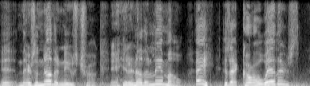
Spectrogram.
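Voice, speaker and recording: A man voicing an excitable, emphatic male wrestling promoter in an audio drama, gushing and nervously hurried. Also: high voice, vocal fry, a little hiss or hum, voice pushed up, heavily acted. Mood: excited. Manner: emphatic, exclamatory. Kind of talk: audio drama character acting.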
